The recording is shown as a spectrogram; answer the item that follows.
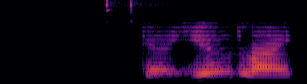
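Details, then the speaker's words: Cochlear implant sound-quality simulation for a woman with single-sided deafness, played to her normal-hearing ear via headphones and tuned to match her implant, with robotic scratching added back. "is there any of that robotic there's a little bit of the robotic scratching sound toy okay so we'll add that back in"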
